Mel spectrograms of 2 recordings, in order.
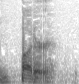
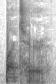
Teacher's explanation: Now notice where we write it with two T's in English that your tongue is producing a tap sound there rather than a full stop or plosive sound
